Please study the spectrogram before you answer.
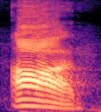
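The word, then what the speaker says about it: hour: In R is starting with H, H-O-U-R is the spelling, but now do pronounce it with me. Everyone do say R.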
